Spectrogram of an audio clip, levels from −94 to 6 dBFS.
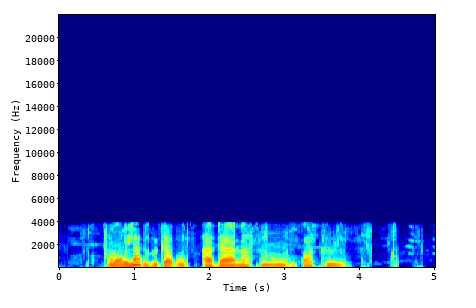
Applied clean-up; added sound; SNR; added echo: neural separator model SepFormer WHAM!.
